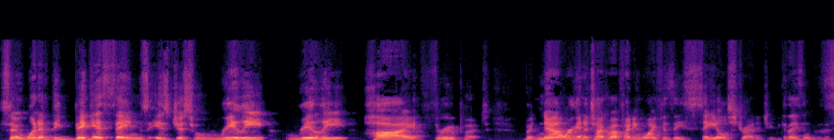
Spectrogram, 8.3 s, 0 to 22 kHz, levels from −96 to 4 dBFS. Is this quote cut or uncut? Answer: uncut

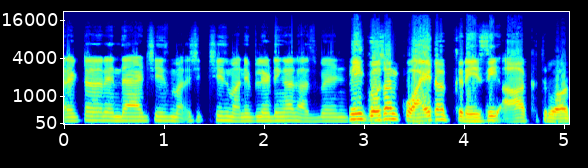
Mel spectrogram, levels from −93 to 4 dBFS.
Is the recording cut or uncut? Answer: cut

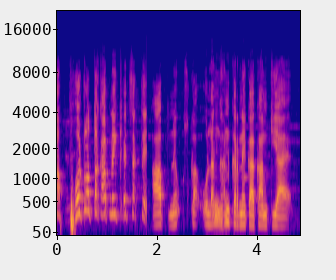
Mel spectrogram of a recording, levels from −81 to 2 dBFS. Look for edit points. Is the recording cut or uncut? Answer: cut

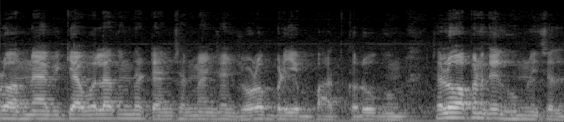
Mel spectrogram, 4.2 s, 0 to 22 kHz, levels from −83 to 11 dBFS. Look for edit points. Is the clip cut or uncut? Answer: uncut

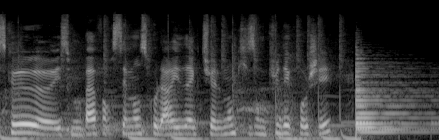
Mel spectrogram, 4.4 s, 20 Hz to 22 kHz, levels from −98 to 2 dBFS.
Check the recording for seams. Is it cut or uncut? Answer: cut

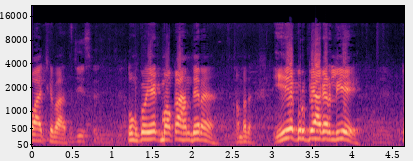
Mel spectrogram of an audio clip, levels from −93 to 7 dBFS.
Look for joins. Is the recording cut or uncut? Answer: uncut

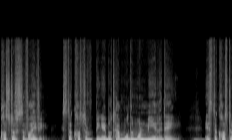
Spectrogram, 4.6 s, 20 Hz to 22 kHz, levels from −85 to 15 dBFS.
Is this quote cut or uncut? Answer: uncut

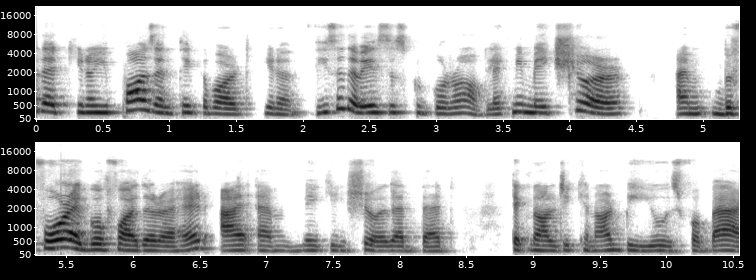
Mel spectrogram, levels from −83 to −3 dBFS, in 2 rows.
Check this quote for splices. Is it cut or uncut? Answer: uncut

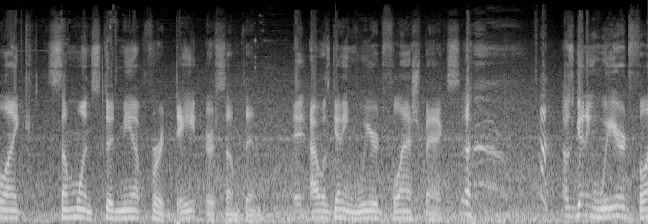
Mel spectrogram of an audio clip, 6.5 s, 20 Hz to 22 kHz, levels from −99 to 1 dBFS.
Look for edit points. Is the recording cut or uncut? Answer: cut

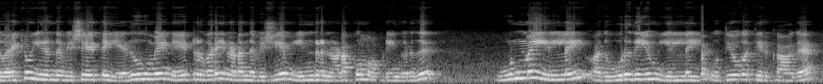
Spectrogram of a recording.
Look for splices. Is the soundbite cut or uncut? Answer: cut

